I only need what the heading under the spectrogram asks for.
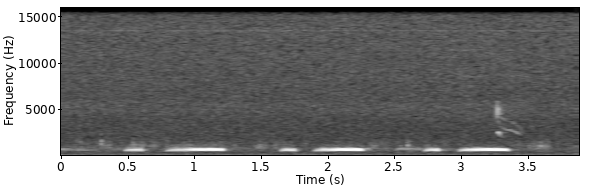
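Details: Spotted dove singing in a decoy-luring session at a trap cage: three phrases of a brief note then a longer smooth coo, moderately loud over a soft steady hiss.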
